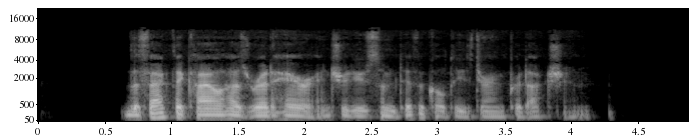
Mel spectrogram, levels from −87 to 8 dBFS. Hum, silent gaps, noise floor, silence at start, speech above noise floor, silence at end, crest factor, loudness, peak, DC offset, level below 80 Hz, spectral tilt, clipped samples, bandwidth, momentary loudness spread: none; none; under -90 dBFS; 0.65 s; over 67 dB; 0.75 s; 22 dB; -23 LUFS; -2 dBFS; under 0.1%; -62 dBFS; -6 dB/octave; under 0.1%; 11.5 kHz; 12 LU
